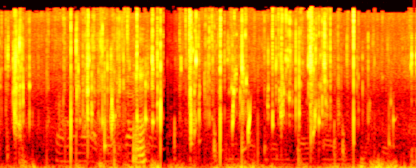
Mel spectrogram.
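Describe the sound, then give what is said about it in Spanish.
Chicha is poured and sloshes into a cup for a toast at Canaima, with small clinks and splashes in an irregular rhythm, while voices murmur in the background. “acaba de llegar la chicha. Acaba de llegar la mona. ¿Pero vamos a tener ya chicha?”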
